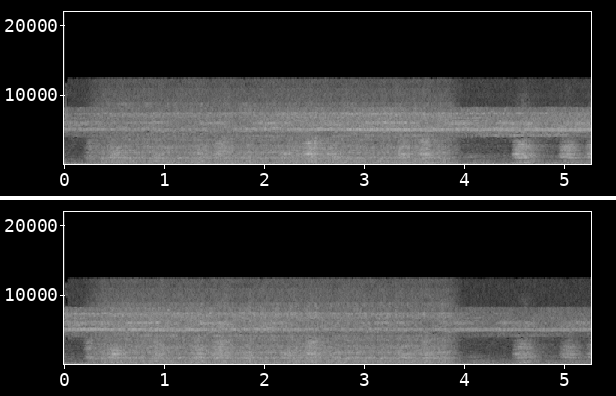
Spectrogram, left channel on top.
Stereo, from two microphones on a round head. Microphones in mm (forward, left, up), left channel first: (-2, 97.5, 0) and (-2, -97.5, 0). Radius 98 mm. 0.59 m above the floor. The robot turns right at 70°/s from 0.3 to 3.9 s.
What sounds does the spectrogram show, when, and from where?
0.0 s an insect: 130° right, 5 m; by 5.3 s 120° left, 5 m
